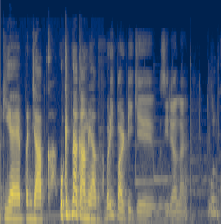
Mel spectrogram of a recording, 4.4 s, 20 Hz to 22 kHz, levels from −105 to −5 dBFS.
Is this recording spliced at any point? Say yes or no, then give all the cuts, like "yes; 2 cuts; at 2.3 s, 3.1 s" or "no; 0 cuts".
yes; 2 cuts; at 1.0 s, 2.0 s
